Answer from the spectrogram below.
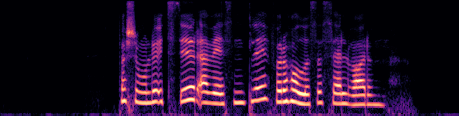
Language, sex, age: Norwegian, female, 23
